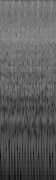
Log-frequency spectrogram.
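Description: A Volkswagen AP engine in a Logus car runs on gasoline vapor, giving a steady, even idle hum with a continuous broadband drone and no breaks.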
